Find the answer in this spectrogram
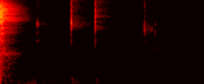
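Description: Near silence broken by about four faint, short computer mouse clicks spread over the first second and a half.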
